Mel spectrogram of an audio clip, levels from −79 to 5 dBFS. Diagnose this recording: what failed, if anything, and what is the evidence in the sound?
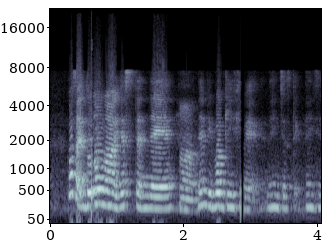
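Every louder syllable carries a harsh, gritty fuzz, because the speech was driven about 9 dB past what the converter or sample-format stage could pass. That is hard clipping: a few percent of samples have their peaks sliced flat, and those flat tops spray harmonics high into the spectrum.

Two brief glitches interrupt the speech, from 0.59 to 0.65 s and from 2.82 to 2.91 s. These point to damaged data in a compressed stream at the codec or storage stage. Corrupted frames are misread by the decoder, which loses sync and then hunts for the next valid frame header.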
